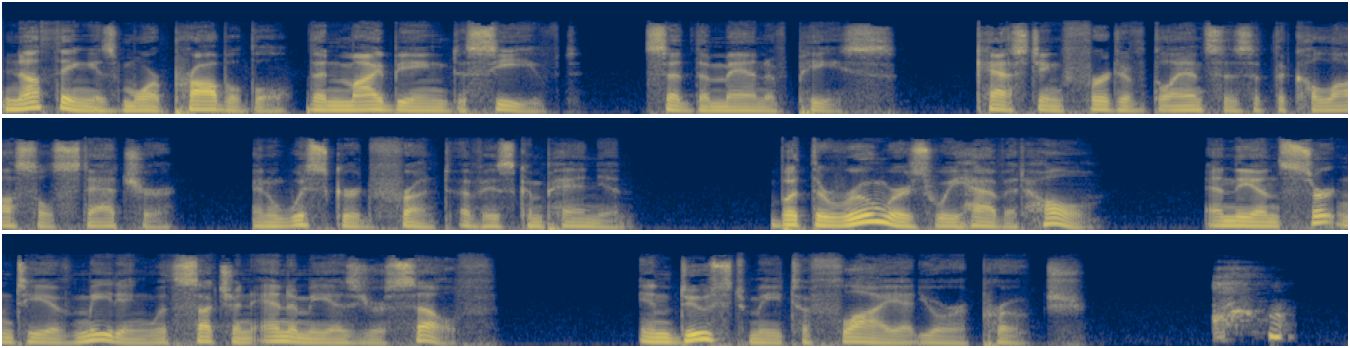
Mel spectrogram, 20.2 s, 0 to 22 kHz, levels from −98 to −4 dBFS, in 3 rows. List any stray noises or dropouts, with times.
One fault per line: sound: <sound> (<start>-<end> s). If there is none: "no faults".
sound: cough (19.5-19.9 s)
